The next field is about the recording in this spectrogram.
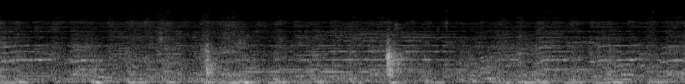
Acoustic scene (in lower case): restaurant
